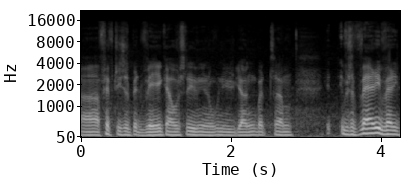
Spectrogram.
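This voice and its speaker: Speaking with a South Wales accent, a man has a dark, mellow tone, fairly low pitch and fairly even intonation. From Wales, Swansea. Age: 50s. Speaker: local resident recalling industrial history. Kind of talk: documentary interview, reminiscence. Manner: hesitant, with many repetitions and fillers.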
